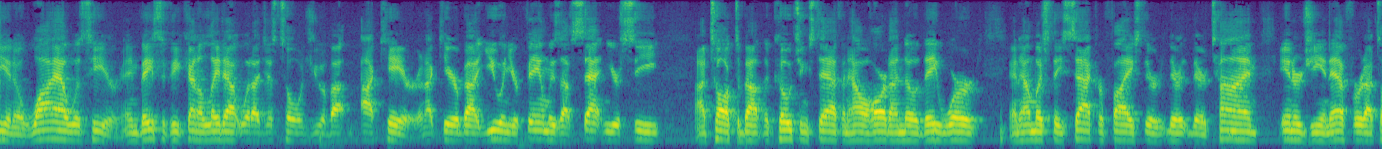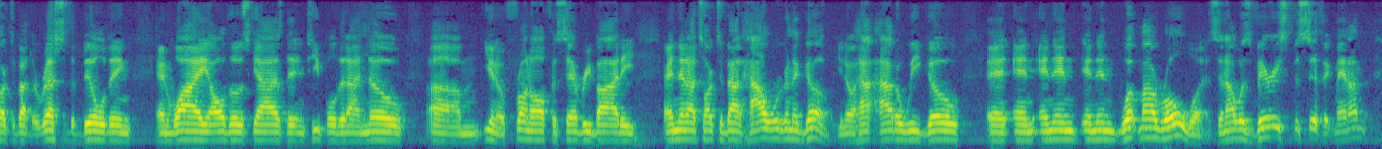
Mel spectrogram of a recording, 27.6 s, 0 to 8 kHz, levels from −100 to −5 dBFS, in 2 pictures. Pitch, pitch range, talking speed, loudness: 125 Hz, 120-130 Hz, 250 wpm, -16 LUFS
